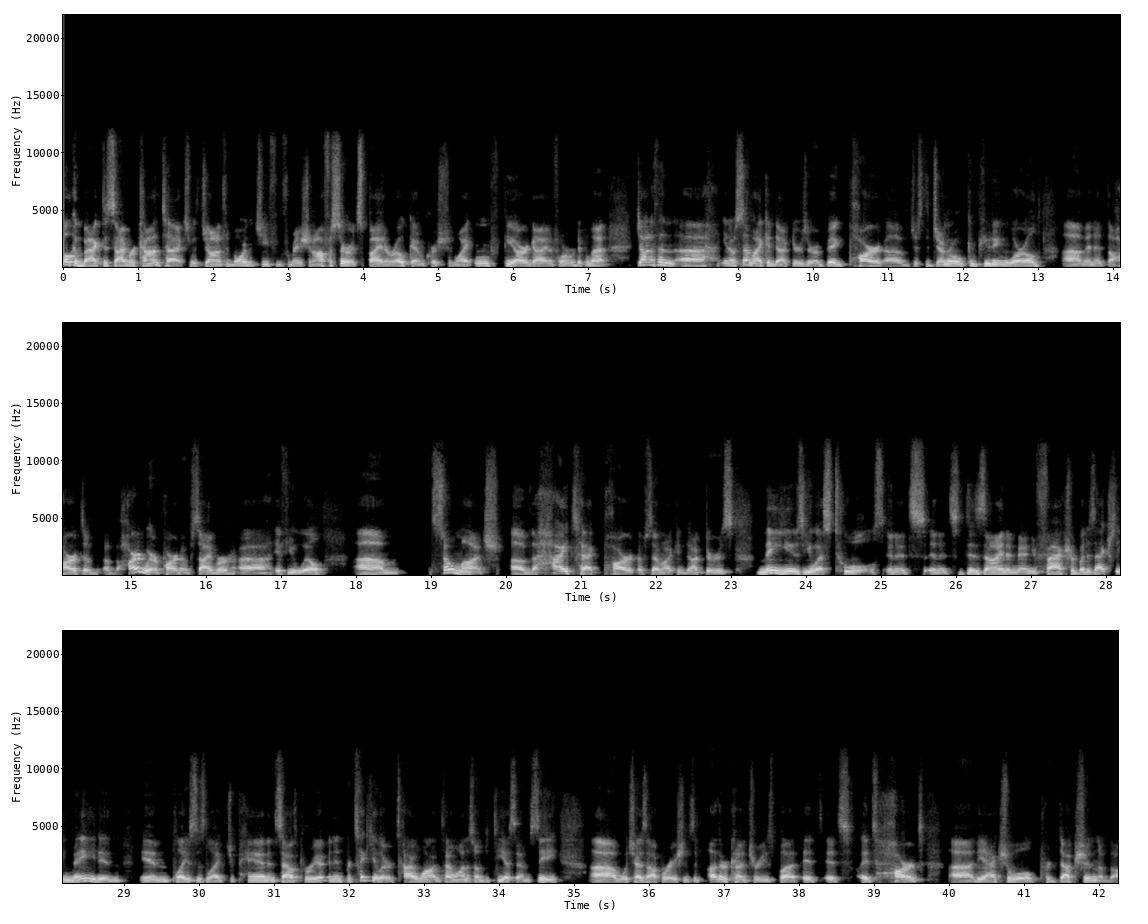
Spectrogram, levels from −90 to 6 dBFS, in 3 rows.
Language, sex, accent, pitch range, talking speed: English, male, American, 120-150 Hz, 160 wpm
